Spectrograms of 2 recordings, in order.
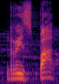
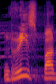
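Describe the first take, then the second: First: The stress is on the last syllable. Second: The stress is on the first syllable. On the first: This is the form in other Bible versions. "con acento en la A" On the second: This is the form in one Bible version. "dice la versión sesenta"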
